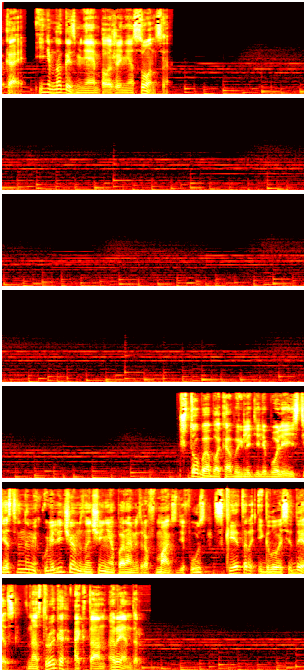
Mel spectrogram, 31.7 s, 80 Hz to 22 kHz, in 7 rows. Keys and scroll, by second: 7.1 BackSpace, 7.2 0, 7.3 5, 7.5 Return, 10.3 BackSpace, 10.4 3, 10.6 Return, 25.7 1, 26.0 6, 26.5 Return.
